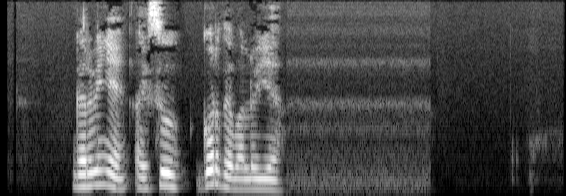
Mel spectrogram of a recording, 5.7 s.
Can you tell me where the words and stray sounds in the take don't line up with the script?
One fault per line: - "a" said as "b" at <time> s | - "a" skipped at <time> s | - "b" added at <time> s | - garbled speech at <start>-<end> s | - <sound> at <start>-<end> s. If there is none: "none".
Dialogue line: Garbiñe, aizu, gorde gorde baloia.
- "gorde" skipped at 2.3 s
